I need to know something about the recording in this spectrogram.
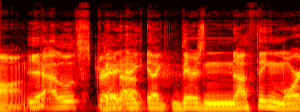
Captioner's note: laughs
